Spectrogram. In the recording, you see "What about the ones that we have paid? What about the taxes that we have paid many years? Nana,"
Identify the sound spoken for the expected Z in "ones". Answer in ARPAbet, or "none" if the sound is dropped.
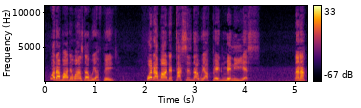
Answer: S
